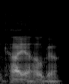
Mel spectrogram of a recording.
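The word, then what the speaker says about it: Cuyahoga: but it's most Kyhoga. Um, I'm not sure she's from Ohio. I'm definitely not from Ohio, but Lord and I are. I've never heard it pronounced anything other than Ka Hoga.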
